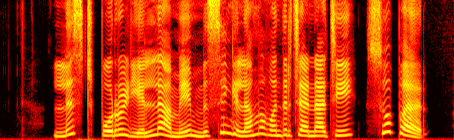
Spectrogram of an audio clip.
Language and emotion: Tamil, happy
